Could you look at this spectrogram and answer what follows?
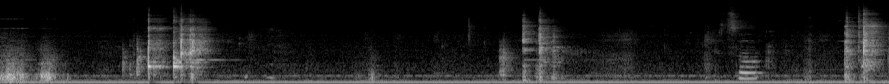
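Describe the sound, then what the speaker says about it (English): Dry ingredients for Jamaican festival dumpling dough being combined by hand in a bowl, with scattered clinks and scrapes against the bowl over a low steady hum and a brief spoken word. "I'm just gonna combine all the dry ingredients together"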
